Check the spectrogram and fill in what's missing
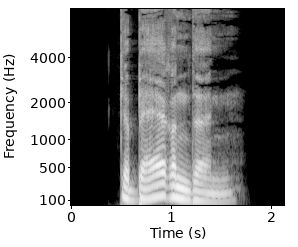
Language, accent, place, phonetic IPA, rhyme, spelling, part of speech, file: German, Germany, Berlin, [ɡəˈbɛːʁəndn̩], -ɛːʁəndn̩, gebärenden, adjective, De-gebärenden.ogg
- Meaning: inflection of gebärend: 1. strong genitive masculine/neuter singular 2. weak/mixed genitive/dative all-gender singular 3. strong/weak/mixed accusative masculine singular 4. strong dative plural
